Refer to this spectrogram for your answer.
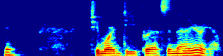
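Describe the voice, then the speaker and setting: Male meditation guide, mellow and breathy, calm soothing delivery. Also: on the low side. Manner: slow, soft, soothing instructions.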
